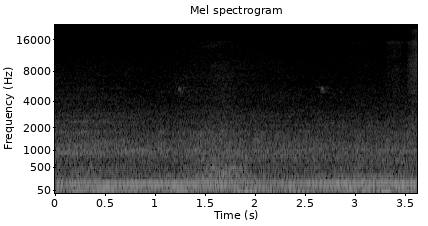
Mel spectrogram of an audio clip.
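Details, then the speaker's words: 2014 Porsche Cayenne bought as a red-light auction car, idling: low steady even purr with no knocks, no vibration, no smoke or steam, no dash lights; normal idle (separate noise reported on acceleration and lift-off). "No vibration. Runs fantastic. Doesn't smoke, doesn't steam."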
